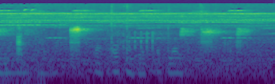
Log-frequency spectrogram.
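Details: Night frog calls from Kubah National Park, brief clicking-rasping notes spaced about half a second to a second apart, with a constant high-pitched insect drone behind them.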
